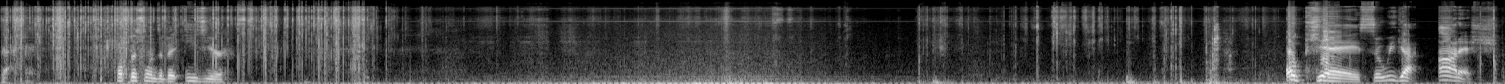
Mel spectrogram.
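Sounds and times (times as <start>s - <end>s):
foil wrapper rustling: 0.0s - 5.6s, 9.2s - 12.6s.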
